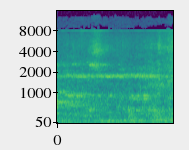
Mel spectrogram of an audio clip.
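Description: Osaka Metro 5300-series subway train rolling slowly along a station platform: a steady low rumble with a thin, steady high-pitched tone over it.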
